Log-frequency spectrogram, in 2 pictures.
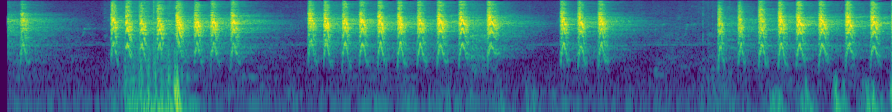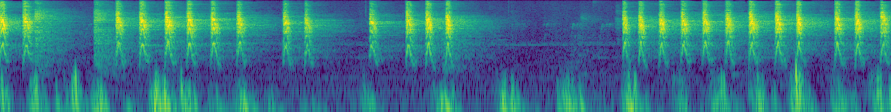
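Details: Fighting house sparrow calling to rivals, a behaviour named nyerecet: bursts of rapid, dry, high chirps in fast series, separated by short pauses, with soft low thumps underneath.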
